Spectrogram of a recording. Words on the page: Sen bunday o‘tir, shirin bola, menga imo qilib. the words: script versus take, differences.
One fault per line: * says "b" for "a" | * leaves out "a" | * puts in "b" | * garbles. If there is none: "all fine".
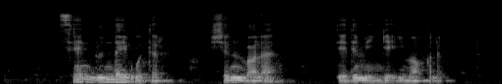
* puts in "dedi"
